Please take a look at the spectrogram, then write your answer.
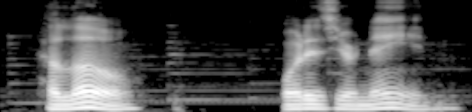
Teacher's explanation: So it'd be, hello, what is your name? With the emphasis on name.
